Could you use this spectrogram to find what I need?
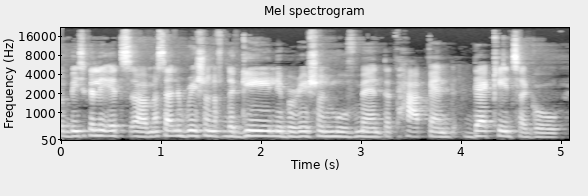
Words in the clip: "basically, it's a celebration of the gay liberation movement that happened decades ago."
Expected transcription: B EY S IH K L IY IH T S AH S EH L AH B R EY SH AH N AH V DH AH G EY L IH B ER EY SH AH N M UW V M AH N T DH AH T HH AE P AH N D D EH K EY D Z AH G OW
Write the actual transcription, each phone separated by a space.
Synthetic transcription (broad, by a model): B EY S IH K L IY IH T S AH S EH L AH B R EY SH AH N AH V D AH G EY L IH B ER EY SH AH N M UW V M AH N T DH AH T HH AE P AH N D D EH K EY D S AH G OW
